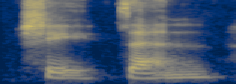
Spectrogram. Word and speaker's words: Shizen: And I'm just so, once you live in Japan, you just start reading everything phonetically. Like, of course, you'd pronounce it Shizen.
